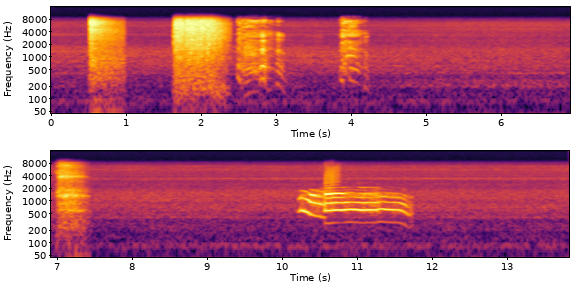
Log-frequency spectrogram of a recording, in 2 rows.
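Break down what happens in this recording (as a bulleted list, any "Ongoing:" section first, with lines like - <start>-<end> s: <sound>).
- 0.51-1.01 s: gunfire can be heard
- 1.62-2.42 s: the sound of an explosion
- 2.47-4.25 s: someone coughs
- 6.96-7.46 s: you can hear breathing
- 10.19-11.75 s: a dog is heard
- an unchanging background noise lies about 20 dB below the sounds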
